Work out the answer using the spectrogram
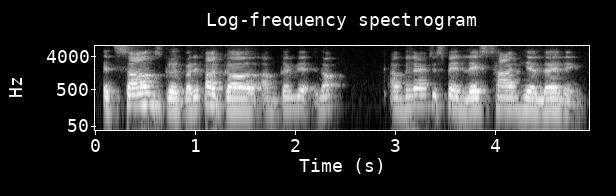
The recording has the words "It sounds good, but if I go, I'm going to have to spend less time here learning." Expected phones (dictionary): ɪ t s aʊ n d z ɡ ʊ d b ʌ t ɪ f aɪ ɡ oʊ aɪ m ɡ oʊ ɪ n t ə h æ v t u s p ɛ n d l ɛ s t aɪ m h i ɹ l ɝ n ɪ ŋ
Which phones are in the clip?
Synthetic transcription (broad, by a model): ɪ t s aʊ n d z ɡ ʊ d b ʌ t ɪ f aɪ ɡ oʊ aɪ m ɡ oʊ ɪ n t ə h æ f t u s p ɛ n d l ɛ s t aɪ m h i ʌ l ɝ n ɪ ŋ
